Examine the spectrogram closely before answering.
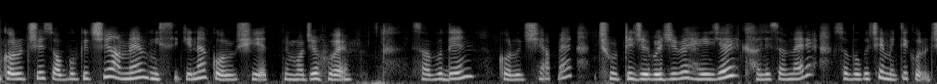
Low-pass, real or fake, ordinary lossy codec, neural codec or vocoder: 7.2 kHz; fake; none; codec, 16 kHz, 0.7 kbps, FocalCodec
